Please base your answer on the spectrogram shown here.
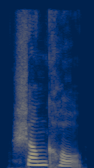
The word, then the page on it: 伤口: shāng kǒu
